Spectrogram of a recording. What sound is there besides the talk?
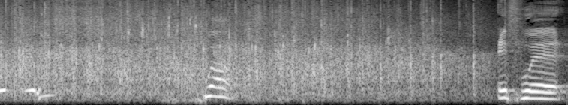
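audience applause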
